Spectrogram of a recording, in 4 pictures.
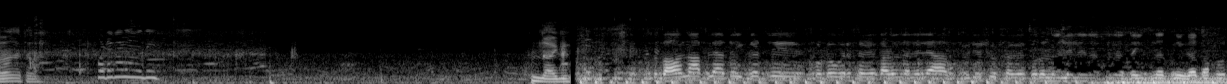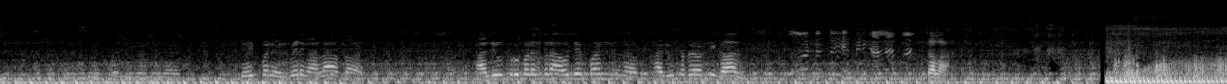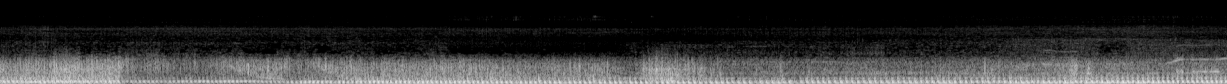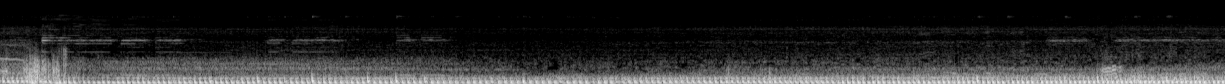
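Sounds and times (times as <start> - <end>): motorcycle engine rumbling: 0.0 - 49.0.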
